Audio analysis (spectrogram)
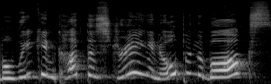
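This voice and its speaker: A put-on character voice is pitched extremely high. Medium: read story. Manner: earnest, excitable.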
